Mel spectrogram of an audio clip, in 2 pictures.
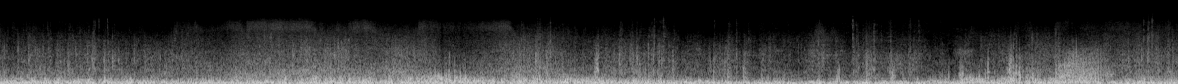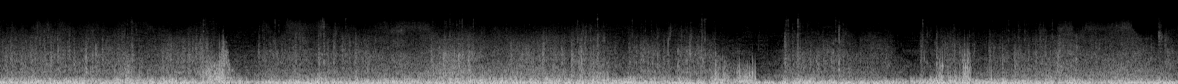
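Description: Bicycle tyres crunch and skid over loose gravel and dirt.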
